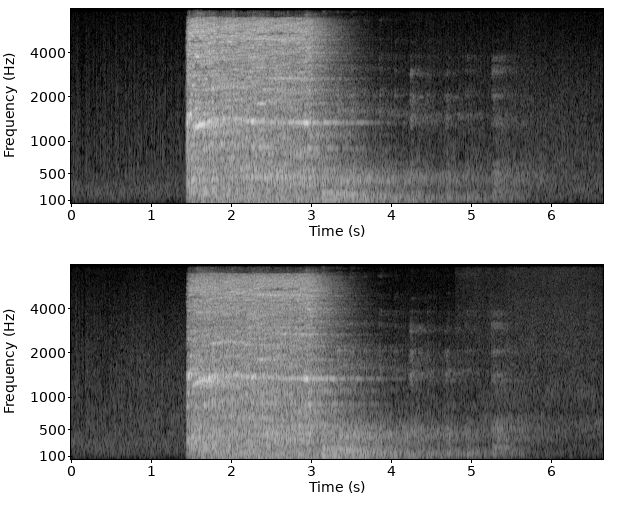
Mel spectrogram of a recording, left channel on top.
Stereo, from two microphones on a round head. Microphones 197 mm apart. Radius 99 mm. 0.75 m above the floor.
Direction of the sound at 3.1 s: 30° right (ahead or behind).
